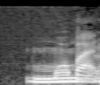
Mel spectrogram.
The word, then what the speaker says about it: Mwamwa: It's pronounced Mwamwa. – Mwamwa? – That's right. Mwamwa.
